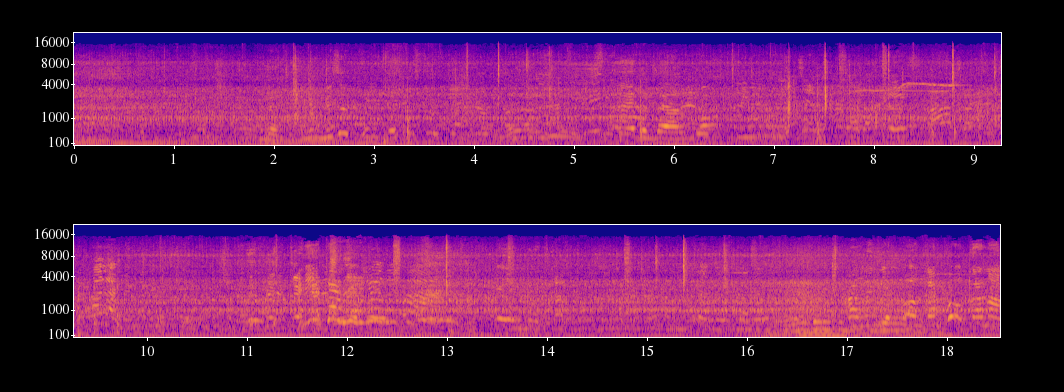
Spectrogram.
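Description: Voices of people chatter outdoors in the distance.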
